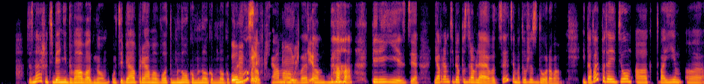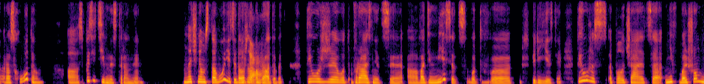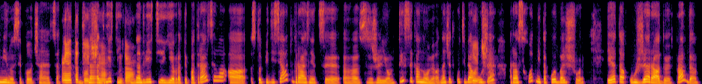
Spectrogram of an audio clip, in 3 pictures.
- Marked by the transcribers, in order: laughing while speaking: "да"
- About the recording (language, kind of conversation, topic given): Russian, advice, Как мне спланировать бюджет и сократить расходы на переезд?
